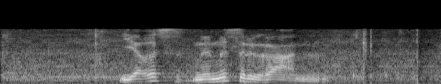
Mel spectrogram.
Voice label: "nunusuruhan", Tobian; tongue; Ehusu nunusur han. He bit his tongue.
